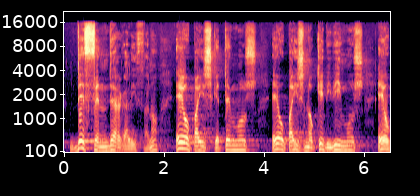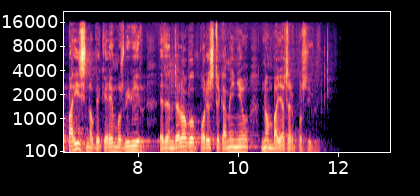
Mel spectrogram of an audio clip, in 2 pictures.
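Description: A middle-aged man speaks with animation into microphones, close by.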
